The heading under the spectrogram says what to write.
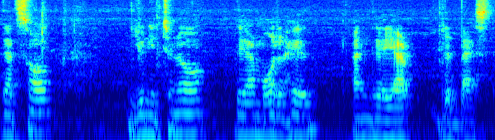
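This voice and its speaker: A man with a Spanish accent at a medium pitch, moderate pace and fairly even intonation, amid noticeable background noise. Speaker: record collector vlogger. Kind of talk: casual video monologue. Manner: halting, many fillers.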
